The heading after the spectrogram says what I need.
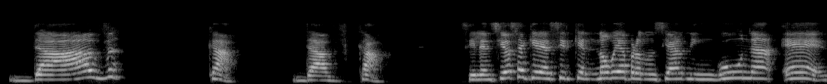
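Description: A woman teaching Hebrew reading in a live class, slowly drawing out sounds to demonstrate them with patience. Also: a little high, a bit bright. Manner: patient, drawn-out demonstrative pronunciation. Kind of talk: slow online reading lesson. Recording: dull lo-fi audio.

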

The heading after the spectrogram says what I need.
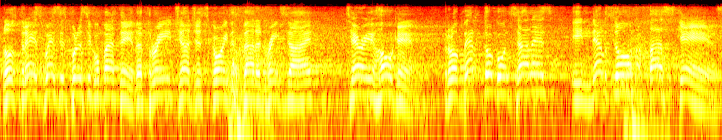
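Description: A man announces fights in the ring in a high-pitched voice, switching between Spanish and English. He stretches names like a showy lucha libre announcer. The sound echoes through a noisy arena and is slightly dull. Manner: booming showman delivery with drawn-out names, like a lucha libre announcer. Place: boxing ring in an indoor arena. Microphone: handheld microphone.

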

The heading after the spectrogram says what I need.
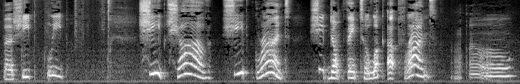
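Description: A middle-aged preschool teacher reads a picture book aloud to young children in a small room at home, indoors by a window. Her voice sits high with vocal fry, and she reads slowly, drawing out story phrases expressively and adding simple explanatory asides.

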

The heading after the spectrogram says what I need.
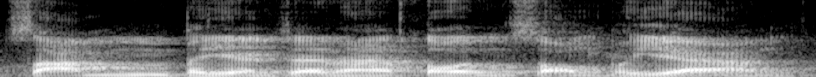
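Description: A man's voice: medium pitch, lively intonation, brisk, a bit bright. A man teaching a translation class in a casual, chatty way, often quizzing his students with questions. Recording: echoey room with faint noise.

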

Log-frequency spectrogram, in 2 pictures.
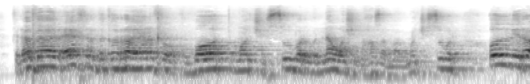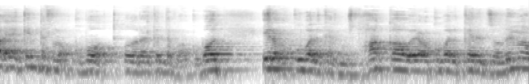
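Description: Man, Egyptian accent, rapid-fire argumentative talk, echoey room. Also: fairly high pitch, darkish tone. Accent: Egyptian Arabic. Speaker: football commentator and channel host. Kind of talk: casual opinion vlog.

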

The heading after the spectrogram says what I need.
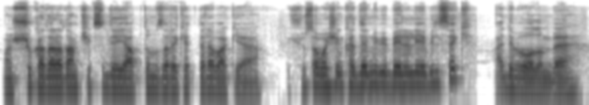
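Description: A man narrates his strategy game in casual commentary, flaring up and yelling orders at his troops between calmer stretches. His voice sits at an ordinary middle pitch, heard close and dry with no room around it. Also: quick pace, no echo. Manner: excitable, swears at his troops, shouts orders. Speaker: gaming YouTuber.

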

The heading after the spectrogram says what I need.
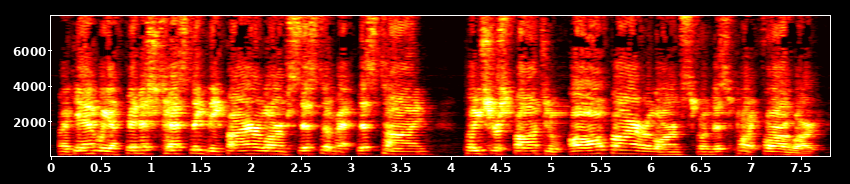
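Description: A man speaks over a building's public address loudspeaker in a formal, polite announcement. His voice is bright and slightly high for a man, and it echoes through a large room from a distance. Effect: heard over a public address loudspeaker. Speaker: announcer on the building paging system.

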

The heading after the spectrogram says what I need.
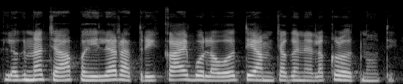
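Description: A woman's voice: medium pitch, level tone, a little fast, clear, resonant tone. A woman reading out a string of short jokes, acting out each character's line in turn. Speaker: joke reader. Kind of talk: reading Marathi jokes aloud.

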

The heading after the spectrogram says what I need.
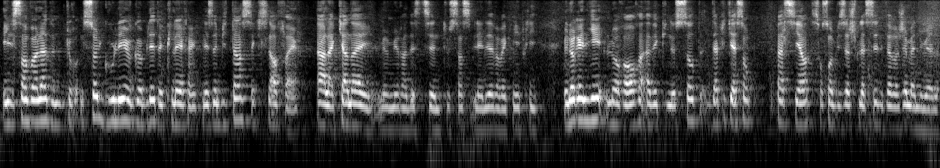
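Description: A man reading a novel aloud as an audiobook narrator, in a steady, measured voice. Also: fairly high pitch. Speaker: audiobook reader. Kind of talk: scripted narration. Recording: noisy with clicks.

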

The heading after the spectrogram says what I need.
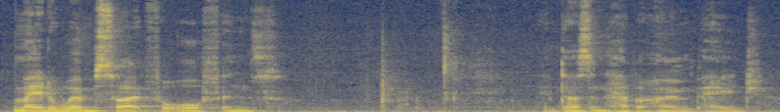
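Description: A man's voice: sits low, little pitch movement, moderate pace, creaky, background noise. A man in his thirties telling dad jokes, each a set-up question followed by a punchline. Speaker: joke teller in a dad-joke challenge.

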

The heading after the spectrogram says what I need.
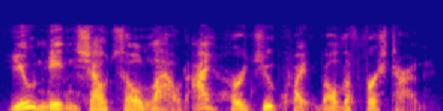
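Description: A man voicing a fussy, cautious rabbit in a prim, high-pitched manner. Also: sing-song, measured pace, fairly bright tone, breathy edge, heavily acted. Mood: evasive.

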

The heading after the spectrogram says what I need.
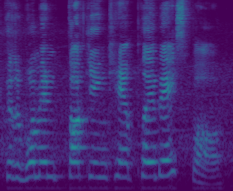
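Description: A young man giving casual, profane commentary on his own gameplay from a small room, rambling and often breaking into loud yells. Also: extremely high pitch, sing-song, a little fast, a crowd in the background. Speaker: gaming streamer.

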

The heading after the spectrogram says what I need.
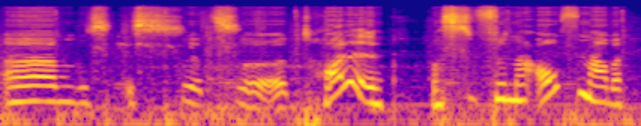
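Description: A very animated woman with a slightly high voice takes her time commenting on an online game, though the audio is poor. Somewhat sick and short of breath, she rambles, corrects herself and throws in jokes. She's recording on a desk mic in a new room with loud game music underneath.

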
